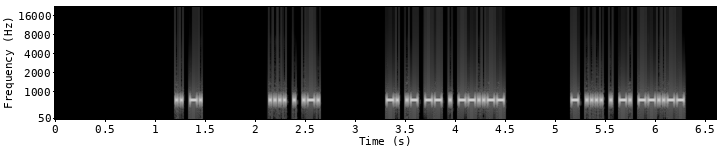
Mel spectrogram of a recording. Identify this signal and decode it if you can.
Morse code, heard as a keyed tone, about 52 wpm, 700 Hz. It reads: IN HER NAME, THEN,
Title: 4x Word-Spacing - Sentences from Top 500 Words - 50wpm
